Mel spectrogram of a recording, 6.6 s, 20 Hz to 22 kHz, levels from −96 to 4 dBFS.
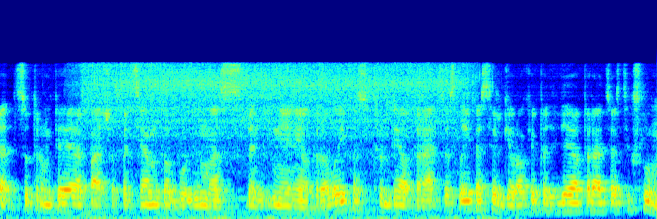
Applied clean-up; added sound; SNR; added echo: none; Sink (filling or washing); 11 dB; reverberation time 0.2 s.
